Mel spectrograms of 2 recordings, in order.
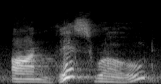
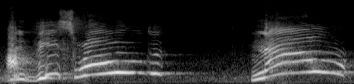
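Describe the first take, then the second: First: Low, slow, rising wonder; hushed wondering question. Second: High, slow, drawn-out disbelief; astonished question. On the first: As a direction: drop low and ask it to yourself. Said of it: "same question asked again". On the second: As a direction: stretch it high in wonder. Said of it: "beggars hear Jesus passes". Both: Acted.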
